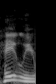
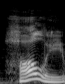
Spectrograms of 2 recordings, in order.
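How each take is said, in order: First: The name rhymes with Daly. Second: The name rhymes with Crawley. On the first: "or sometimes Haley rhyming with Daly" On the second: "preferred Hawley rhyming with Crawley"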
